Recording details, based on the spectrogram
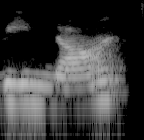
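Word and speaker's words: v₀: i for initial or v zero which is pronounced v naught and that's just saying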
